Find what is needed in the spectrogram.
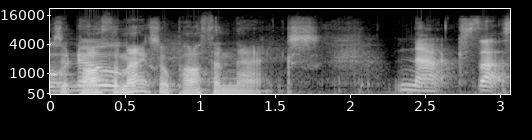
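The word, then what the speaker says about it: Paarthurnax: Yeah, Parthanax is how it's said, how it's pronounced, but my brain goes Partunax.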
